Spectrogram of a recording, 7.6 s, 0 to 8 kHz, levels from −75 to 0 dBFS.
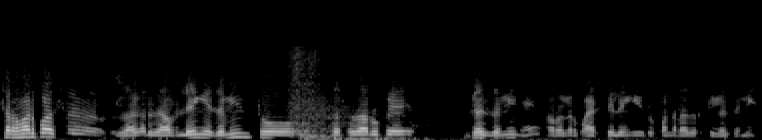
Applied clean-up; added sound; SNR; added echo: classical method spectral subtraction.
